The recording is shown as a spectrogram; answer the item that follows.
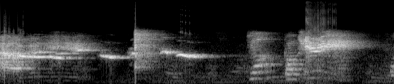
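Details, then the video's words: African grey parrot mixing steady whistled tones with speech-like chatter, ending in a bright high whistle and squawk. "Chatterboxes!! African Grey Parrots"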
